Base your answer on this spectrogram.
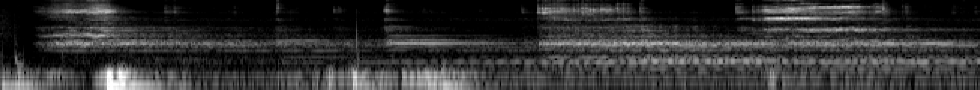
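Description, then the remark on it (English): A door key scraped along the strings of an old piano, a sound effect found by Dick Mills, producing a grinding metallic rasp over sustained ringing tones, with a second, louder scrape swelling midway and peaking near the end. No one speaks. “An old piano, a door key, and Dick Mills one day stumbled upon the sound he'd been looking for.”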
